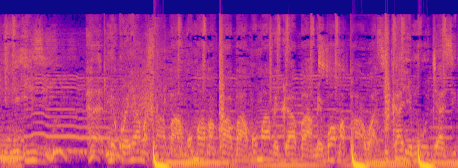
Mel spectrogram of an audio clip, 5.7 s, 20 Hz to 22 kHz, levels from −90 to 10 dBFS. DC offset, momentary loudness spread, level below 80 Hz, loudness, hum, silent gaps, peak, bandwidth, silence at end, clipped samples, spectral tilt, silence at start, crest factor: under 0.1%; 7 LU; -16 dBFS; -12 LUFS; none; none; 0 dBFS; 17 kHz; 0 s; 0.4%; -4.5 dB/octave; 0 s; 12 dB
